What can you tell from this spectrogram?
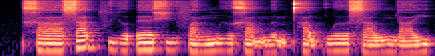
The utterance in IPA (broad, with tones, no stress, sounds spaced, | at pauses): x aː˨˩ s a˦˥ t̚ f i˨˩ ə̯ ʔ ɛ˧ x i˧ f a˨˦ ŋ m ɨ˧ ə̯ x a̰˧˨ m n ə̰˧˨ n t̪ʰ a̰˧˨ w k w əː˧ s a˨˦ w ɲ aː˨˦ j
